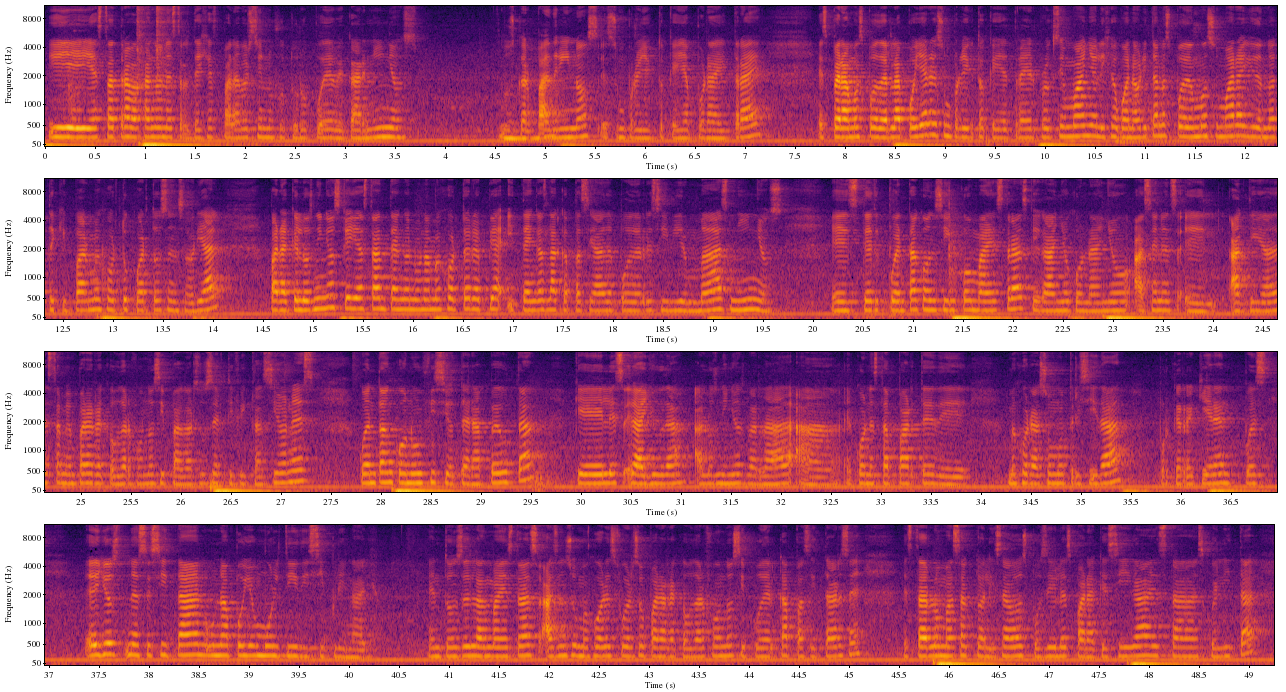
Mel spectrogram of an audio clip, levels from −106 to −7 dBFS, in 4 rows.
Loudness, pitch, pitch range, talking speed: -32 LUFS, 210 Hz, 135-225 Hz, 170 wpm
